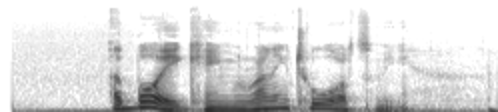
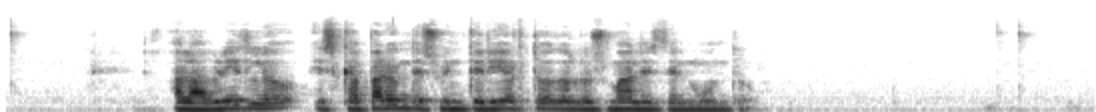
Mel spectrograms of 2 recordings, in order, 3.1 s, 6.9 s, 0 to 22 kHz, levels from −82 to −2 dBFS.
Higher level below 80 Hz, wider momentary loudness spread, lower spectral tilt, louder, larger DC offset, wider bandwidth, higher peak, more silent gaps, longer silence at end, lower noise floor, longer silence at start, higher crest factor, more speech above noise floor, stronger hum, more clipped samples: first, -44 dBFS vs -58 dBFS; first, 16 LU vs 8 LU; first, -7.5 dB/octave vs -5.5 dB/octave; second, -25 LUFS vs -21 LUFS; neither; first, 12 kHz vs 9.6 kHz; second, -8 dBFS vs -4 dBFS; neither; second, 0 s vs 2.15 s; second, -45 dBFS vs -64 dBFS; second, 0.15 s vs 1.1 s; about the same, 18 dB vs 20 dB; second, 21 dB vs 45 dB; neither; neither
